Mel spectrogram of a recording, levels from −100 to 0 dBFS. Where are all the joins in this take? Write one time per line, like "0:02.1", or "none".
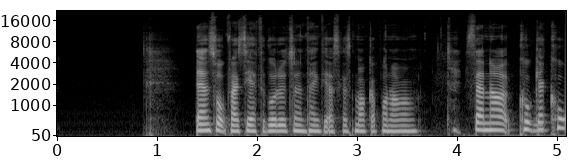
none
